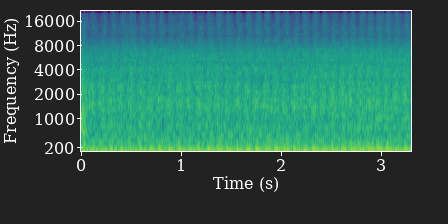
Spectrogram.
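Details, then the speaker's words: Polaris RZR that sat for a year, with fresh oil and a new battery: fires right up and settles into a steady, low thumping idle, about 200 pulses a minute, with no misses or knocks. "see if it starts shits got a brand new battery and fresh oil oh yeah fires right up"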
